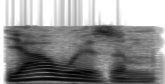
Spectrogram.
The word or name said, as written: Yahwism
